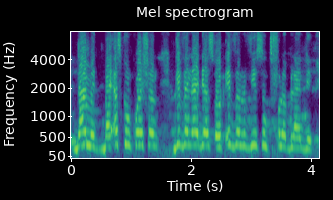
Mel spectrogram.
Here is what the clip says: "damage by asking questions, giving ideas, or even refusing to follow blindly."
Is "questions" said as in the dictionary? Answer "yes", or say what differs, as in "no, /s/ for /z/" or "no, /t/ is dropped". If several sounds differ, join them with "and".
no, /ʃ/ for /tʃ/ and /z/ is dropped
